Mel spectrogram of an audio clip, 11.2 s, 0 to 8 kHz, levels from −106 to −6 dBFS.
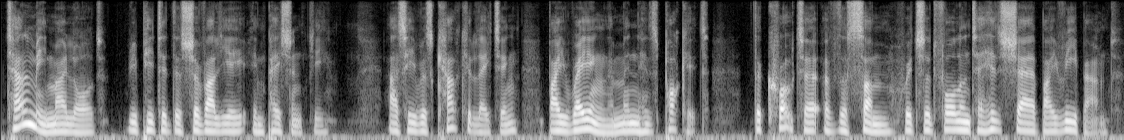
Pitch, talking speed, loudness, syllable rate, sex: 125 Hz, 165 wpm, -18 LUFS, 5.0 syllables/s, male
